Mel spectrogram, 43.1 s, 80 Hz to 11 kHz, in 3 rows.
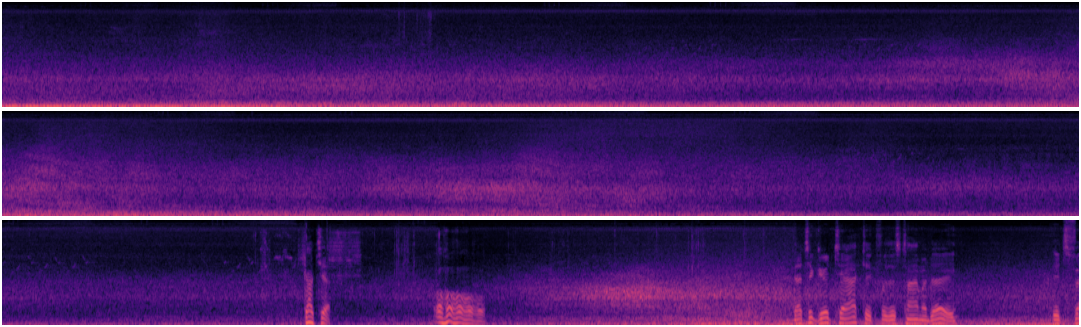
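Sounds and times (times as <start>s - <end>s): distant traffic hum: 0.0s - 43.0s
vehicles passing: 0.0s - 43.0s.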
